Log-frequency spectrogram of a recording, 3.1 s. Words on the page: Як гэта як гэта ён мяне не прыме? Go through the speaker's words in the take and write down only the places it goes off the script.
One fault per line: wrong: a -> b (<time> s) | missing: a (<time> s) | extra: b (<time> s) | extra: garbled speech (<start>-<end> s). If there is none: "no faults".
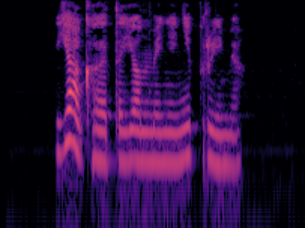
missing: як гэта (1.2 s)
